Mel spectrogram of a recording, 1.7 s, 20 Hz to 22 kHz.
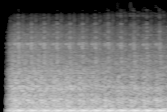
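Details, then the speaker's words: T-16MG self-propelled chassis diesel cold-started at −10°C using the decompressor and clutch pressed: deep, even low thrum with steady pulses and no knocks or misses, a clean start and healthy idle. "well, and as you can see, we started without any problems, let it work a little now and we will go out"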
